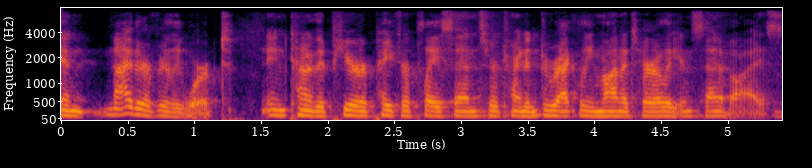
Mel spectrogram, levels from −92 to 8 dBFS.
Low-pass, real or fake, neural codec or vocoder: 7.2 kHz; fake; codec, 16 kHz, 4 kbps, FreqCodec, smaller model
